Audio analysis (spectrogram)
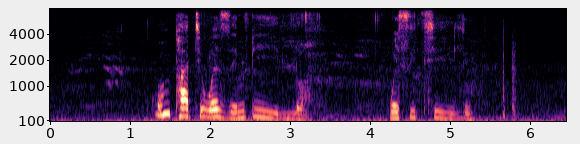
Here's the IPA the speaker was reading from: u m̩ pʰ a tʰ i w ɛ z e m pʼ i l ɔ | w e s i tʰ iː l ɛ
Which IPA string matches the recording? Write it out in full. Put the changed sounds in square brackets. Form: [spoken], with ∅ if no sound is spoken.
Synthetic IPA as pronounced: u m̩ pʰ a tʰ i w ɛ z e m pʼ i l ɔ | w e s i tʰ iː l [i]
